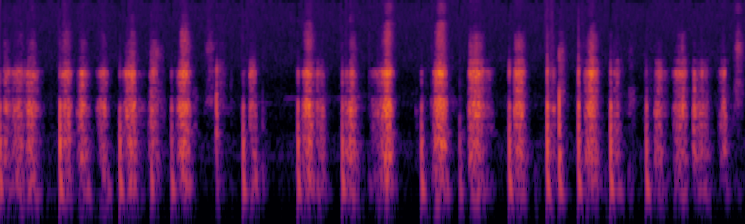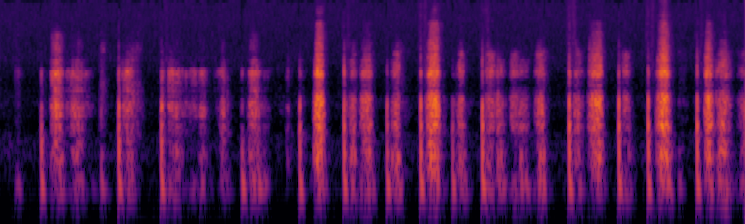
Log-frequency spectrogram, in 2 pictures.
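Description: A metal square dip pen nib, held in the hand, scratches across a flat, thin lined paper notebook page while writing calligraphy lines. The clip is a close, steady series of short, dry nib-on-paper strokes with brief pauses between them. The strokes are low and papery with a soft scratchy edge.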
